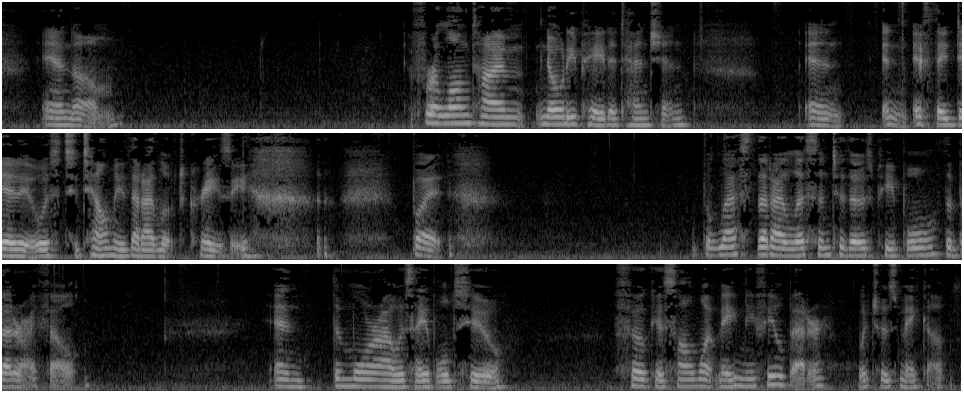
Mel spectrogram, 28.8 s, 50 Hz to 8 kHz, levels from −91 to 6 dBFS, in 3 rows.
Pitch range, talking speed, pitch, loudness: 140-165 Hz, 110 wpm, 155 Hz, -35 LUFS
